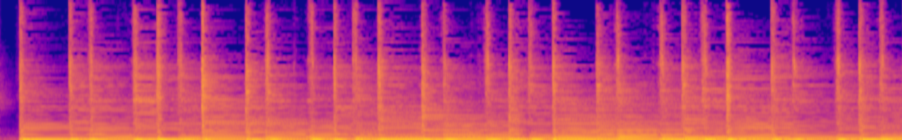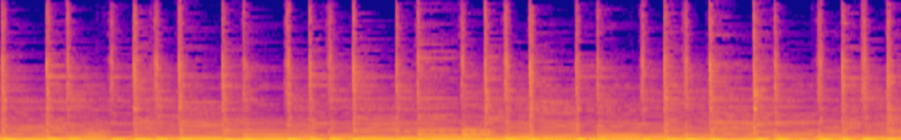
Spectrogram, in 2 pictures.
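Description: Acoustic guitar strummed in a down, down, up, up, down, up pattern through the chords G, C, E minor and D, a steady run of quick strums.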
